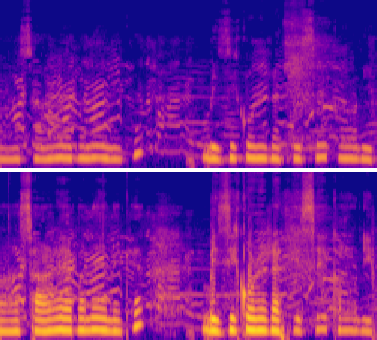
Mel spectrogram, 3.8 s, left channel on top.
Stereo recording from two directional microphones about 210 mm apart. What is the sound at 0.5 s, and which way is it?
Speech, 20° right (ahead or behind).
